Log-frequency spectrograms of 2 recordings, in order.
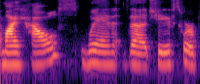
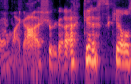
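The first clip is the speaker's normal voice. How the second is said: mock upset, agitated voice. Retelling how the speaker's now ex-husband reacted, imitating someone upset. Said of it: "my now ex-husband was very upset".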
